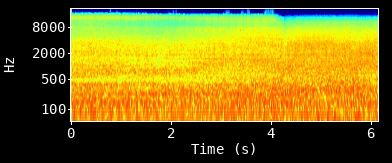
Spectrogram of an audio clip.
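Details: 1997 Jeep Cherokee XJ 4.0 inline-six after radiator and power steering replacement: steady, even low rumble with constant revs, and no power steering squeal despite one being expected. Normal idle.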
